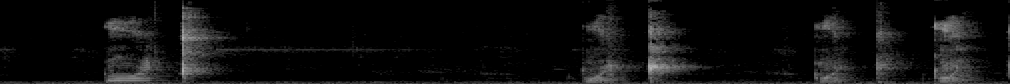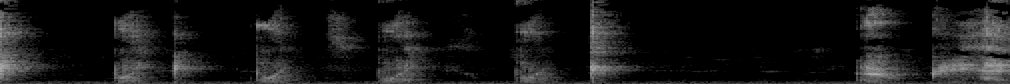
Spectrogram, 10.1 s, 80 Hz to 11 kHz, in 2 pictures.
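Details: Symon, a 3-year-old female Congo African grey parrot practising words like "give me a big kiss", mutters short speech-like syllables in separate bursts, with sharp clicks between them, in a quiet room at home.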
